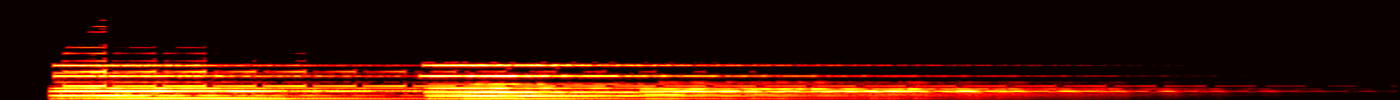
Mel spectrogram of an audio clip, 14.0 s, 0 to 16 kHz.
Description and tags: Guitar swell 1
Some guitar chords with volume pedal and fx
ambient, guitar, delay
